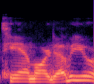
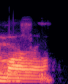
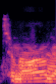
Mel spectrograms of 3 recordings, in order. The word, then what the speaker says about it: TMRW: do you say it TMRW or do you pronounce it Tomorrow Golf? – Tomorrow. Yeah, Tomorrow Golf.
